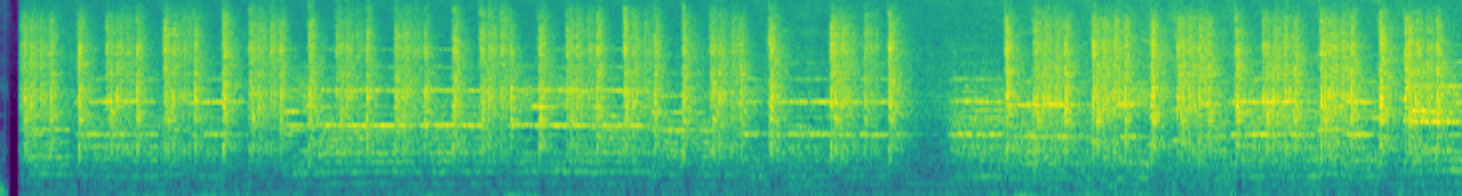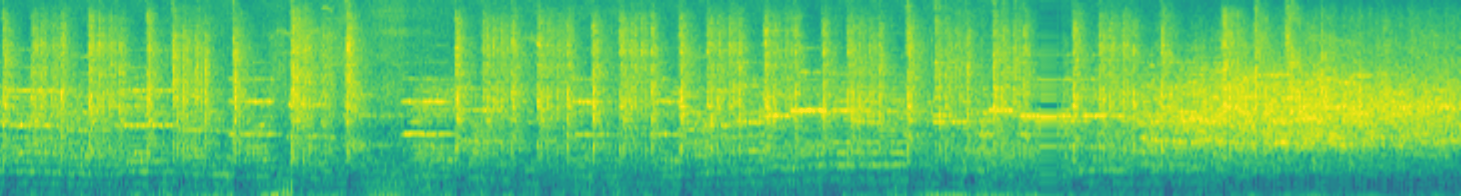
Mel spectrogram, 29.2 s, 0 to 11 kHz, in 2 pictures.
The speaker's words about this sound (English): The sun is shining here in UPMC Nolan Park. That was the Ballycallan Fife and Drum Band leading the teams here 25 years ago to the day.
